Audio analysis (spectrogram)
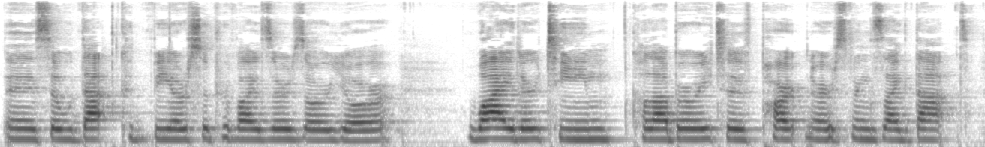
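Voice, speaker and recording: A young woman whose first language is Polish, hosting a solo podcast and reflecting aloud in a thoughtful, meandering way with soft laughs. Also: a little high, completely flat delivery, a little slow. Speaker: podcast host.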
